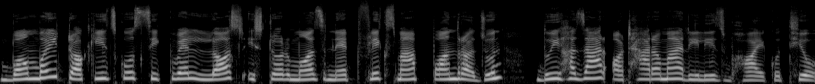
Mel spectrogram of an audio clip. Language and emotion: Nepali, neutral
